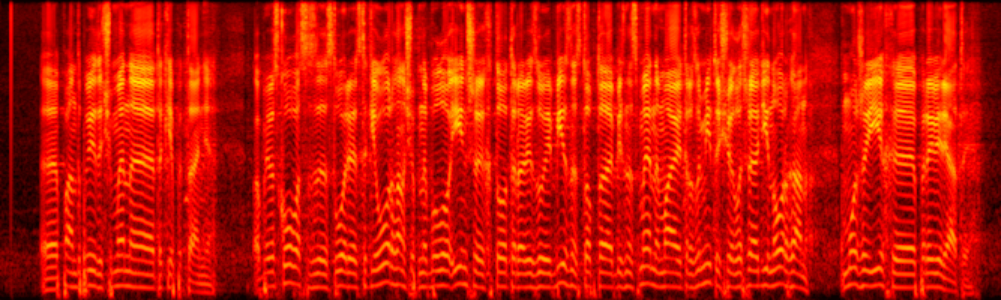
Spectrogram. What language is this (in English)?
Ukrainian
